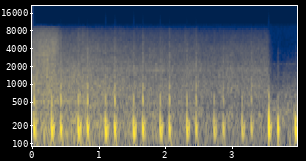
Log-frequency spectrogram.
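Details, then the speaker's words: Fetal heartbeat at 26 weeks of pregnancy, heard by putting an ear to the mother's abdomen: rapid, regular paired thumps at about 150 beats a minute; a normal fetal heartbeat. "now it's possible to hear the fetal heartbeat just by putting an ear to the mother's abdomen"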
